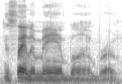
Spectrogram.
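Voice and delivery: normal talking voice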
